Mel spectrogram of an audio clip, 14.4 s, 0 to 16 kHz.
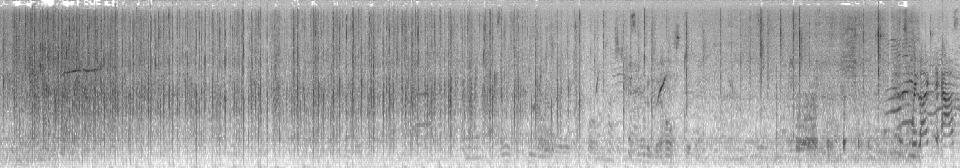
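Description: Applause from the audience at an 8th grade graduation ceremony, loud and dense at first and then thinning out, with voices and crowd murmur mixed in as the clapping fades.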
